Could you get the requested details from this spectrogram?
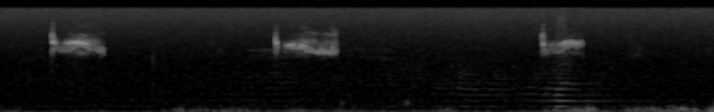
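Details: Rock wren song of three brief buzzy phrases, each opening with a sharp upstroke and then a rough, wavering note, repeated every two to two and a half seconds; soft low rumble and a faint lower tone between phrases.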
